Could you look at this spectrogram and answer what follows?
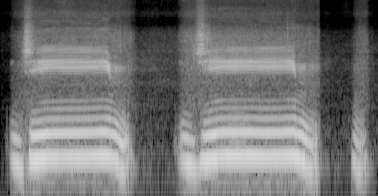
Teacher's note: এটা একটু মোটা হবে। জিম, আপনার জিহ্বার মাঝখান তার বরাবর ওপরে তালুর সঙ্গে লাগিয়ে জিম হরফটি উচ্চারণ করবেন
